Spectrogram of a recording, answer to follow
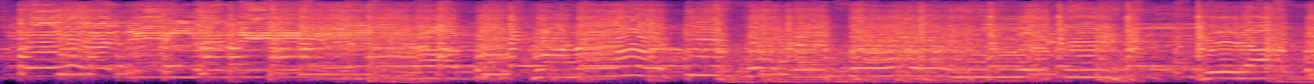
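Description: Amplified live Punjabi folk music (mahiye): a plucked-string melody over a steady percussion rhythm.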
